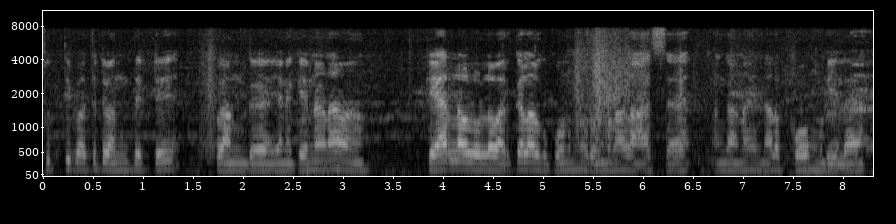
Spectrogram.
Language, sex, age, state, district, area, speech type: Tamil, male, 18-30, Tamil Nadu, Madurai, urban, spontaneous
